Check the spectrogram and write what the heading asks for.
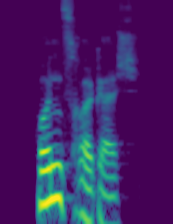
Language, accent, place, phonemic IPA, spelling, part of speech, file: German, Germany, Berlin, /ˈhʊnsˌʁʏkɪʃ/, hunsrückisch, adjective, De-hunsrückisch.ogg
- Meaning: Hunsrückisch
